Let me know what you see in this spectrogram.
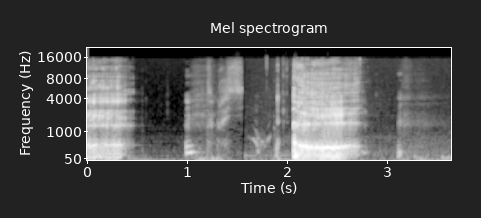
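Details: Woman streaming burps in the morning after drinking only water and not yet eating: two loud, drawn-out voiced belches with brief quiet noises between; repeated burping.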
